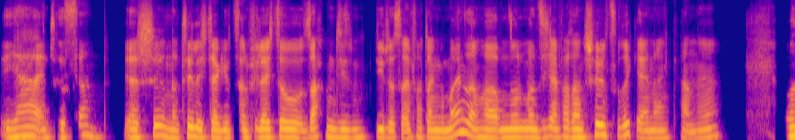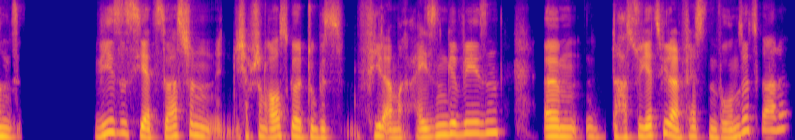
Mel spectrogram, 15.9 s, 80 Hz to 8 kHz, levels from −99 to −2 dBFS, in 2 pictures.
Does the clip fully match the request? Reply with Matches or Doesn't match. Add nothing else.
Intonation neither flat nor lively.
Matches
